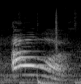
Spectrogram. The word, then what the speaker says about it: hour: Hours. This is not hour. Hour. Here, H is also silent letter and O is first speak letter.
